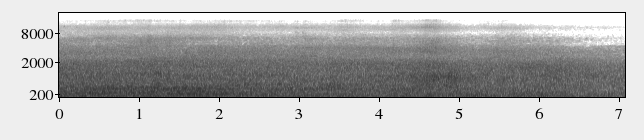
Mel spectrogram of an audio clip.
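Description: A bus engine rumbles steadily outdoors.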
